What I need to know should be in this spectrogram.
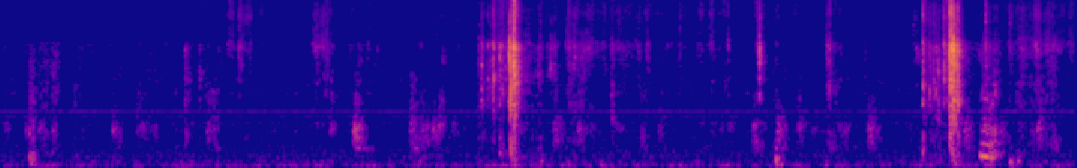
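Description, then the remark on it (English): A deck of tarot cards being shuffled, with one card in the deck flipped backwards. Soft flicking and sliding, with two louder riffling bursts partway through, quiet and steady throughout. “I've got a card that's backwards in there, like it's flipped up, so it's turned up as I'm shuffling.”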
